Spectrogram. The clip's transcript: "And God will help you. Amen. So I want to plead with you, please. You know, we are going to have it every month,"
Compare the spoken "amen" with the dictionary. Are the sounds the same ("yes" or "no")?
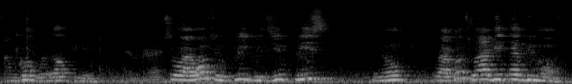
no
